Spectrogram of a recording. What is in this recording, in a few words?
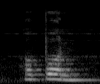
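son, Santali, female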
